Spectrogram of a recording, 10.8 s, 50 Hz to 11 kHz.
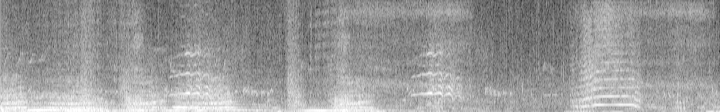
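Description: Horses neighing, with whinnies near 3 s, 6.5 s and 9 s. Lower, longer animal calls fill the first few seconds.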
